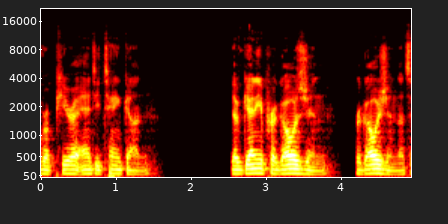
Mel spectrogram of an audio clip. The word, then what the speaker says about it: Prigozhin: Prigozhin, that's how you say his name.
